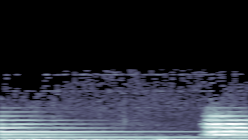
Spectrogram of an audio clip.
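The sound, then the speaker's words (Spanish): A church bell tolls midnight, its deep, resonant strike ringing out with long shimmering overtones before a fresh stroke lands near the end; no voices, fairly loud. “Y cuando sonaron las campanadas de medianoche, se desvaneció, mezclándose para siempre con el aire.”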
